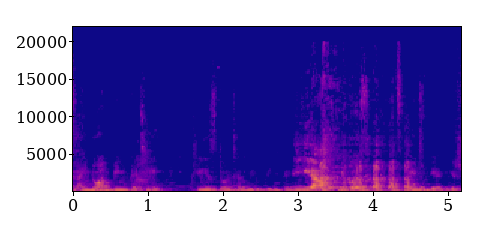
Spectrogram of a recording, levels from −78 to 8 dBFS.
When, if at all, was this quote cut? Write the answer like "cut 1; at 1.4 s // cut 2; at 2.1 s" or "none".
none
